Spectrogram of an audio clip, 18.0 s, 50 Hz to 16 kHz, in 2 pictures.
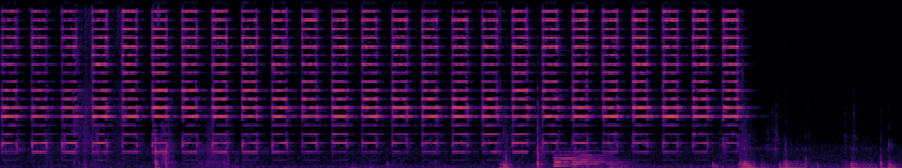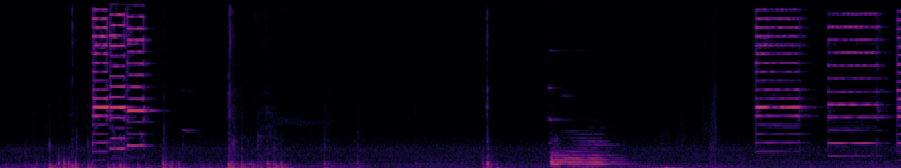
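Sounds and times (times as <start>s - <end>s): quadcopter high beeps: 5.5s - 6.5s.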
